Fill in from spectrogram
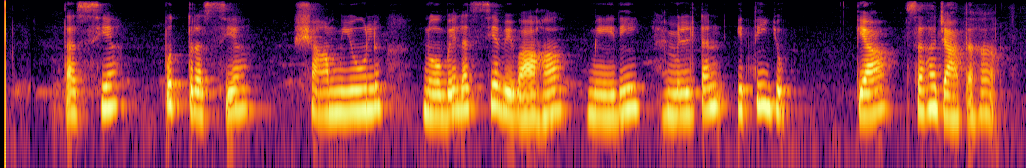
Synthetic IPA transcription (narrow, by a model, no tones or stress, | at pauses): t̪ɐsjɐ | pʊt̪ɾɐsjɐ | ʃaːmjuːl | noːbeːlɐsjɐʋiʋaːɦɐ̆meːɾihemilʈɐnit̪ijuk | t̪jaːsɐɦɐ̆d͡ʒaːt̪ɐɦɐ̆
